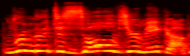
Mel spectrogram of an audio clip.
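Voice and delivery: high-pitched retold grumbling; mildly hammed-up irritation; mock angry. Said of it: "he was, like, angry about it".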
